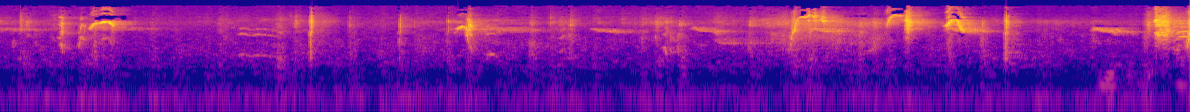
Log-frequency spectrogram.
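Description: Shrill high-pitched animal calls: a string of short chirps, squeaks and whistles, some gliding up or down in pitch. The calls come in loose bursts and are densest about eight seconds in and near the end.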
